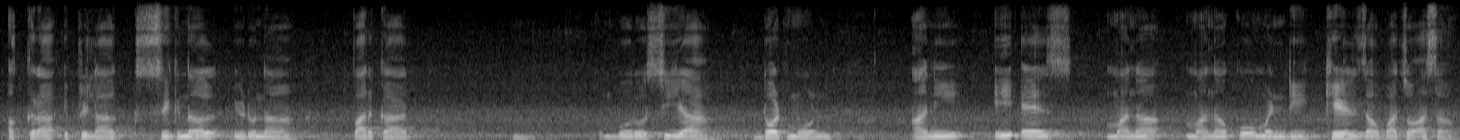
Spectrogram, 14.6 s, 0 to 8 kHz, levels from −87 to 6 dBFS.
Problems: constant background noise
